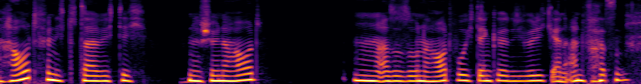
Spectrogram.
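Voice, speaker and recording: A woman speaks at a fairly quick pace but with long, frequent pauses, her dark, mellow voice fairly low and flat in a monotone. The sound is dry and close, with no echo. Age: 50s. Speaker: anonymous interviewee. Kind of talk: intimate interview.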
